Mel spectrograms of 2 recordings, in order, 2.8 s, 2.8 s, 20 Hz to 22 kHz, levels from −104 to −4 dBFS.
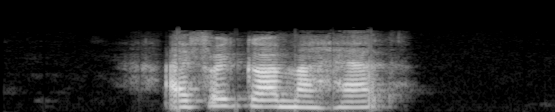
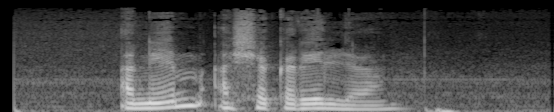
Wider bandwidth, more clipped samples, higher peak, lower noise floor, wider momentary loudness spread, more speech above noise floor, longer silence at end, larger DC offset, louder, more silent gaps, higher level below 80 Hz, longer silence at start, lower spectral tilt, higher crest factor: second, 7.4 kHz vs 15.5 kHz; neither; first, -2 dBFS vs -10 dBFS; first, -85 dBFS vs -52 dBFS; second, 9 LU vs 19 LU; first, 64 dB vs 27 dB; first, 0.8 s vs 0.45 s; neither; first, -20 LUFS vs -26 LUFS; neither; second, -64 dBFS vs -44 dBFS; first, 0.7 s vs 0.1 s; second, -2 dB/octave vs -6 dB/octave; about the same, 20 dB vs 18 dB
